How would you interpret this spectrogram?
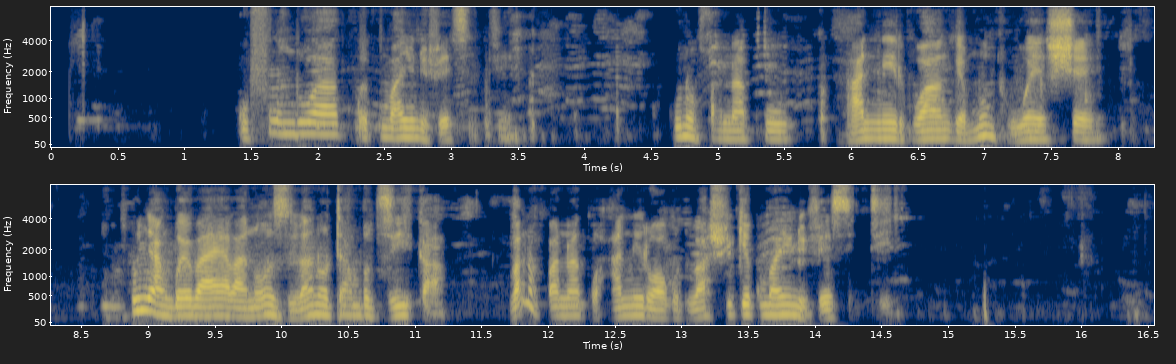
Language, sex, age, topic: Ndau, male, 36-49, education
